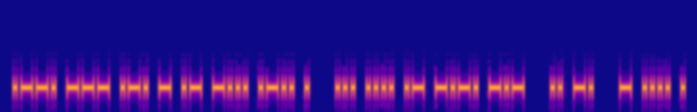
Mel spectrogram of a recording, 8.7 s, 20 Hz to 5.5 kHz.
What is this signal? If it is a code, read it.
Morse code, heard as a keyed tone, about 25 wpm, 600 Hz. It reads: PORTABLE SHACK IN THE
